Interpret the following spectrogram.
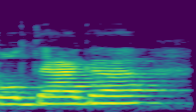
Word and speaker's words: bulldagger: Well, I don't think you pronounce the R, bulldagger, and the history behind that.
